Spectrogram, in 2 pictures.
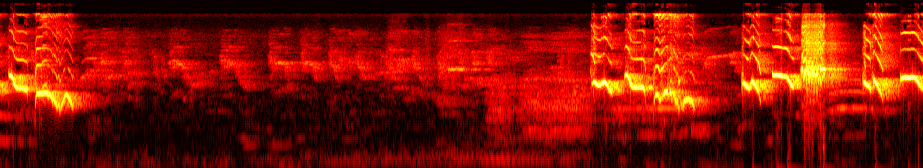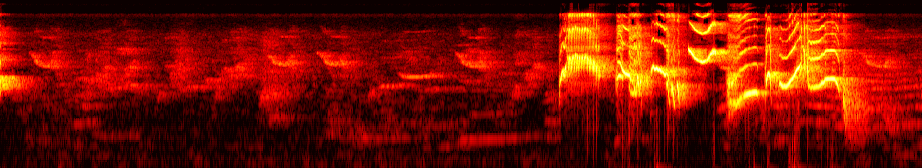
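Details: Oriental magpie-robin giving open ngeplong song intended to set off other magpie-robins singing. Three loud bursts of quick, varied, slurred whistles and trills are separated by several seconds of soft, scattered notes.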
